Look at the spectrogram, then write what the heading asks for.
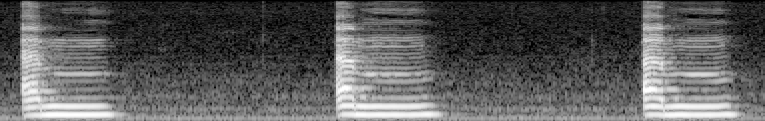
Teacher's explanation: تصادم ہو گیا دونوں ہونٹوں کے درمیان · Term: سکون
